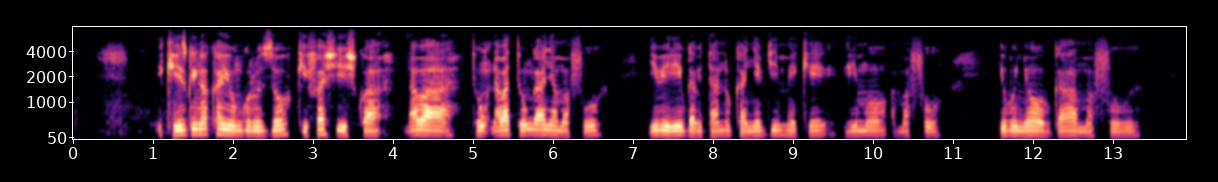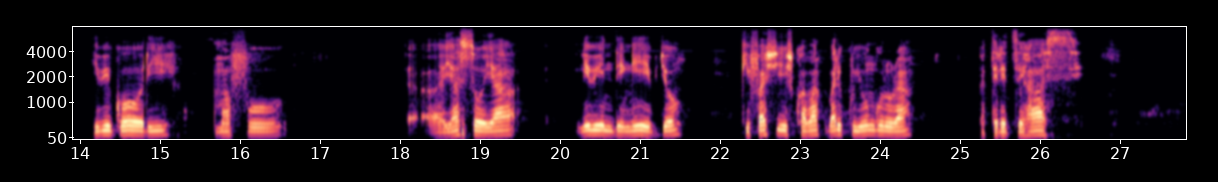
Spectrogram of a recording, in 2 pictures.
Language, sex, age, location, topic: Kinyarwanda, male, 18-24, Musanze, government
